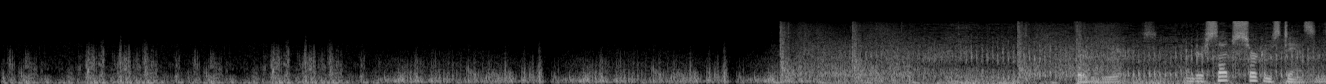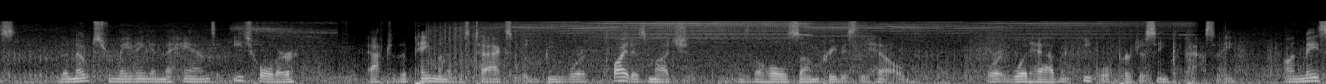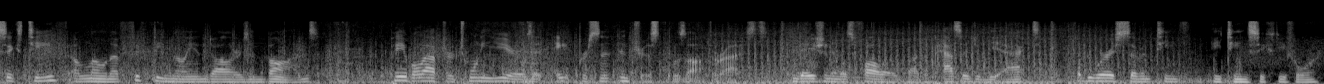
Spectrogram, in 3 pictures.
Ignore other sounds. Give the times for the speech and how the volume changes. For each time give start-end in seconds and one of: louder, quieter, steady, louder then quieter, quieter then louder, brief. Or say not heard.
10.8-39.7 steady.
